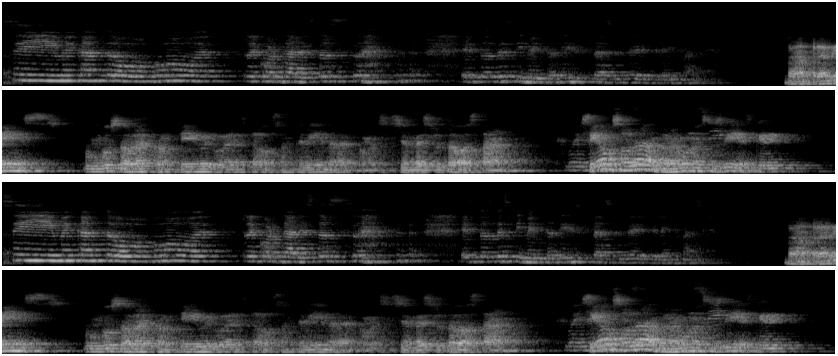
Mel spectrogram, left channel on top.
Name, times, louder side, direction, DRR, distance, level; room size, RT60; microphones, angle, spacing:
voice 1, 0.1-7.0 14.0-14.7 15.4-15.6, right 2 dB, 70° right, -1 dB, 0.6 m, -35 dB
voice 2, 7.8-13.4 14.1-16.1, left 1 dB, 25° left, -1 dB, 0.4 m, -27 dB
2.2 x 2.1 x 2.8 m, 0.89 s
head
